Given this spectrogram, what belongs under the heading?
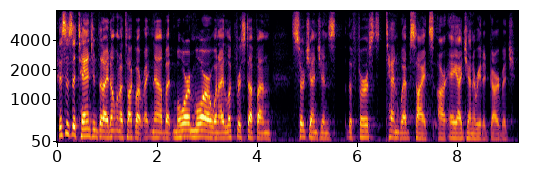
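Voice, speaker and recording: A man's voice: medium pitch, normal speed, fairly bright tone. A man hosting a podcast in casual chat, curious, asking questions and reading bits from the web. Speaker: podcast host.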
